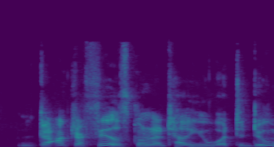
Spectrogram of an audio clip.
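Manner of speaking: fake Southern TV host voice. Imitating a talk show host who tells people what to do: terrible Doctor Phil accent. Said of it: "That was a terrible accent".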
